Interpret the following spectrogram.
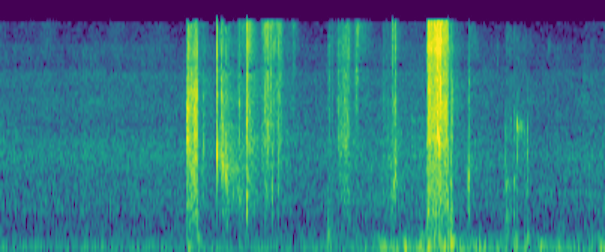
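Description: Close-up handling noise: a quick cluster of sharp clicks about two seconds in, then a longer scrape or rub about four seconds in, over a low rumble from the phone being held.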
